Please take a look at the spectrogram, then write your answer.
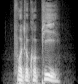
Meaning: photocopy
- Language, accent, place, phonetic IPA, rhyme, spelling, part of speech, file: German, Germany, Berlin, [fotokoˈpiː], -iː, Fotokopie, noun, De-Fotokopie.ogg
